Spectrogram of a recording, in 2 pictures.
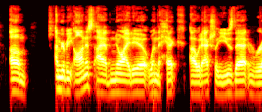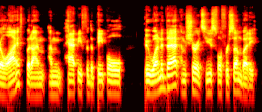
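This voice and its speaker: Pitch varies in an ordinary way as an ordinary speaking voice goes at a fairly quick pace. Behind it, the background is silent and the recording very clean. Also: man, fairly low pitch for a man. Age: 30s. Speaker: tech author. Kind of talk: interview.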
